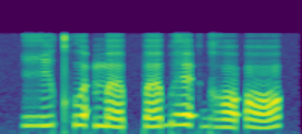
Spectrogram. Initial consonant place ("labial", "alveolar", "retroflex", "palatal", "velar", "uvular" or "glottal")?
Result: glottal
